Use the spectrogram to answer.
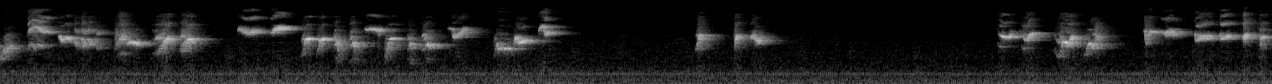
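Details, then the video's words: Asian pied starling, a training recording for caged songbirds: dense bursts of mixed whistles and harsh squeaky notes, a long quiet gap midway, then more ringing whistled phrases, all over a faint electrical hum. "Suara Burung Jalak Suren"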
